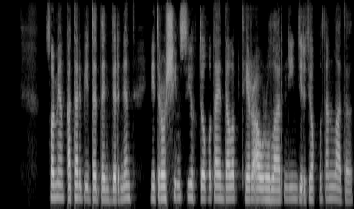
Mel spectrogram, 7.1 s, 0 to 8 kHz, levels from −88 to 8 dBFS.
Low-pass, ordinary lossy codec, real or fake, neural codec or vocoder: none; none; fake; codec, 16 kHz, 0.5 kbps, X-Codec, WavLM features, trained on Multilingual LibriSpeech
